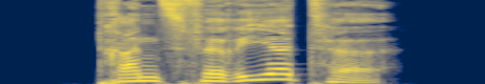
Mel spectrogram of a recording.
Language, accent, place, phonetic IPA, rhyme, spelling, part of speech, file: German, Germany, Berlin, [tʁansfəˈʁiːɐ̯tə], -iːɐ̯tə, transferierte, adjective / verb, De-transferierte.ogg
- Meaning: inflection of transferieren: 1. first/third-person singular preterite 2. first/third-person singular subjunctive II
